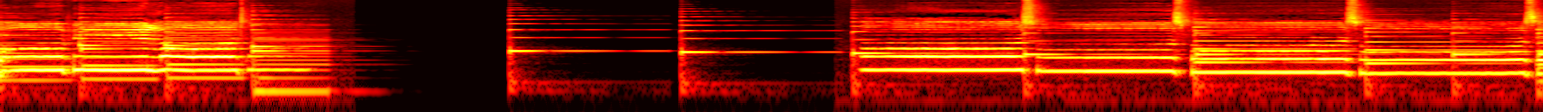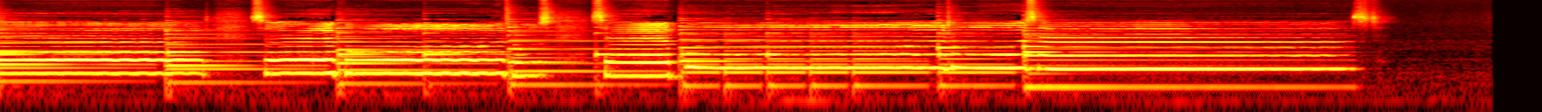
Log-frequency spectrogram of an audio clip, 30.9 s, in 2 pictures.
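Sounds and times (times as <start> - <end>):
tenor singing: 0.0 - 3.5, 8.5 - 29.4.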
